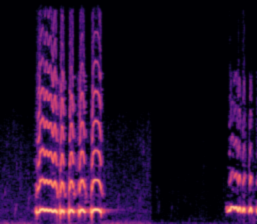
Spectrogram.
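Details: Zebra dove lure call used to attract the flock, with cooing: a loud burst of rapid, rolling, pulsed notes at a steady mid pitch, then a pause and a second burst of the same quick staccato cooing.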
